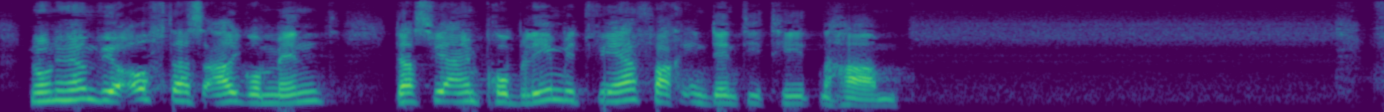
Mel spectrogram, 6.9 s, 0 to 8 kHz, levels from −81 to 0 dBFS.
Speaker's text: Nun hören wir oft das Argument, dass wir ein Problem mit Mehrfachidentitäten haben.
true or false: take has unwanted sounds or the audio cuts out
false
